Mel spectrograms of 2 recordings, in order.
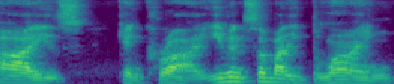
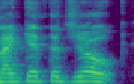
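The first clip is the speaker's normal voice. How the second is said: normal talking voice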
